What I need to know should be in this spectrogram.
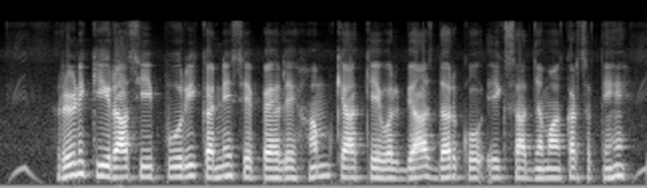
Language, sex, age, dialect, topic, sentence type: Hindi, male, 18-24, Garhwali, banking, question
